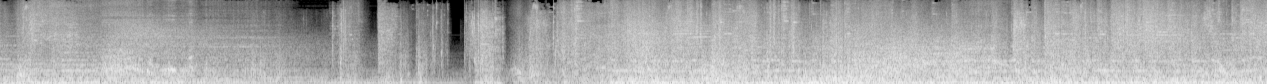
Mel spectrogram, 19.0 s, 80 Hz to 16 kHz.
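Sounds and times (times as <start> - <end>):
loud rock soundtrack: 8.9 - 19.0
booming gunshots: 9.0 - 19.0.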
